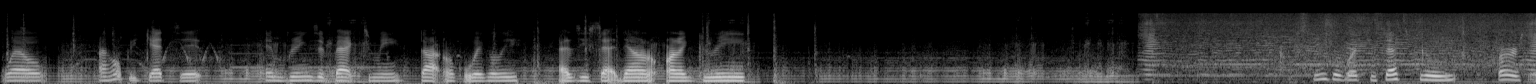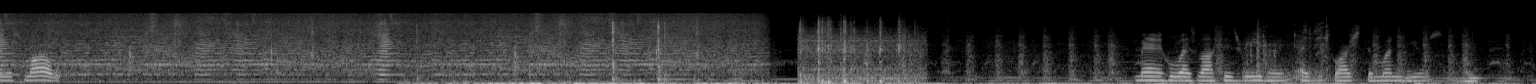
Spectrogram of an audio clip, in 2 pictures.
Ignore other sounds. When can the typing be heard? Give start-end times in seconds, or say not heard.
19.3-24.6.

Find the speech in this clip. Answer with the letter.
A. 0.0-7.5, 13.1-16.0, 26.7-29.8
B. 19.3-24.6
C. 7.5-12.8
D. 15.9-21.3
A.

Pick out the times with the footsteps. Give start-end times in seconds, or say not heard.
not heard.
